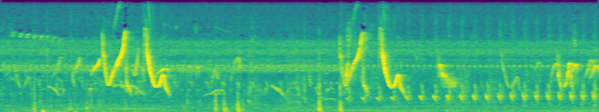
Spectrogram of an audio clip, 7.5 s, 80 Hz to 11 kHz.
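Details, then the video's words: A golden-billed saltator, recorded at Esperanza, Argentina, in 2019, repeats a bold, swooping whistled phrase about three seconds apart. Other birds twitter throughout, and an insect buzzes steadily in the background. "Canto del Pepitero de collar"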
